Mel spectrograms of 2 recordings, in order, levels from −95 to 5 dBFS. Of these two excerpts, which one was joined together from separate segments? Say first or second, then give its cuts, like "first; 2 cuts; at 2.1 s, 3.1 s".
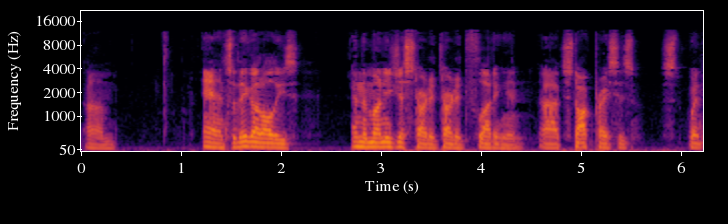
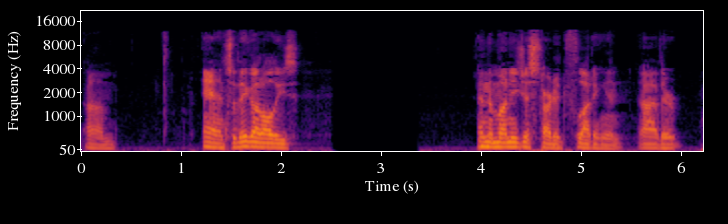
first; 3 cuts; at 2.4 s, 3.6 s, 4.8 s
